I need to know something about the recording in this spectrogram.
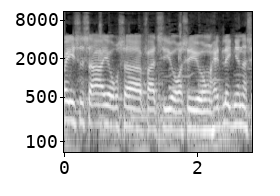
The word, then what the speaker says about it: Fazzio: Yan yung tamang pronunciation, mali yung sinabi ko nung una na Patsyo, no, mali pala yun, no? So Patsyo, ito yung spelling, no? Tsaka pagkakapronounce, Patsyo.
